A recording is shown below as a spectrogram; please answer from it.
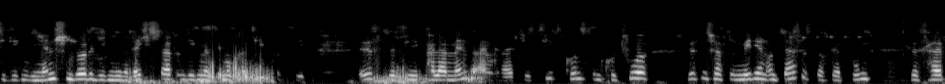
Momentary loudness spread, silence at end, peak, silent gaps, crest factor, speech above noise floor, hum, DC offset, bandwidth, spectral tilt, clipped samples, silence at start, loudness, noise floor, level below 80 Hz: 16 LU; 0 s; -2 dBFS; none; 20 dB; 33 dB; none; under 0.1%; 7.8 kHz; -7.5 dB/octave; under 0.1%; 0 s; -21 LUFS; -54 dBFS; -44 dBFS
